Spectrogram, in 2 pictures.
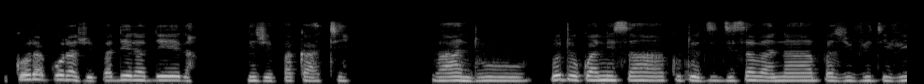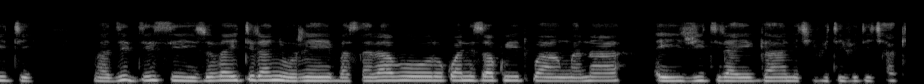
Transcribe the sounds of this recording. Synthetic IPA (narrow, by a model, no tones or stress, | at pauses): ʐiko̞ɾakoɾaʐe̞paɗe̞ɾaɗe̞ra | ne̞ʐe̞pakaːtʰi | ʋantʰuʋo̞to̞kwanisakuto̞d͡zid͡zisaʋanapaʐivʱit̬ivʱiːti | ʋad͡zid͡zisiʐoʋaitiraɲore̞ɓasaraʋo̞ro̞kwanisakuitwamwana | eiʐiːtiraeɡʱane̞t͡ʃivʱitivʱit̬it͡ʃaːke̥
